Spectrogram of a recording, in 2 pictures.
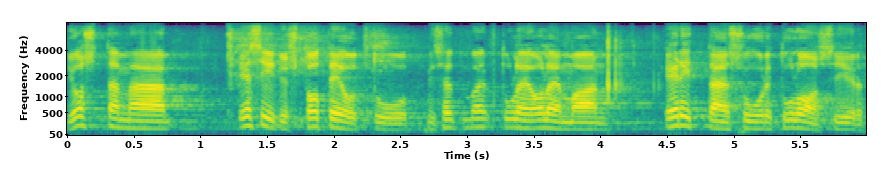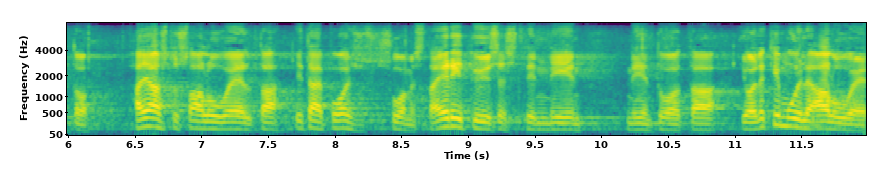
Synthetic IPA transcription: jost̪æmæˑ | esit̪yst̪ot̪eut̪uːniseet̪uleːolemɑːn | erit̪ːæinsuːrit̪ulonsiːrt̪o | hɑjɑst̪usɑlueilt̪ɑit̪æpoissuomest̪ɑeɾit̪yisest̪inniːn | niːnt̪uot̪ɑjoˑilːˑekːimuilːeɑluei

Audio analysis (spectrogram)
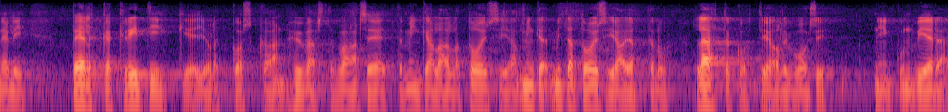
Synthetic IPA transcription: eli | pelkːækrit̪iːkːiḛijo̰lekkoskɑ̰ːnhyʋæst̪æʋɑːnseet̪ːæmiŋkælɑilːɑt̪oisiɑmiŋkæmit̪æt̪oisiɑɑ̰jɑt̪ːelu | læht̪økoht̪iɑ̰o̰liʋoisḭ | niːŋkunʋieɾæ̰

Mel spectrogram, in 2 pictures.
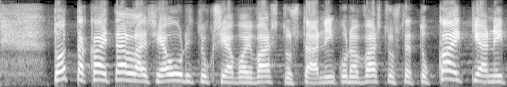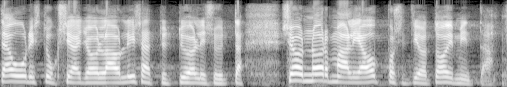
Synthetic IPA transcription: t̪ot̪ːɑkɑit̪ælːɑisiɑuːrist̪uksiɑʋoiʋɑst̪ust̪ɑːnniːŋkunoʋʋɑst̪ust̪et̪ːukkɑikːiɑniːt̪æuːrist̪uksiɑjoilːɑonlisæt̪ːyt̪tyølːisyːt̪ːæseonnormɑːliɑopːosit̪iot̪oimint̪ɑ̰

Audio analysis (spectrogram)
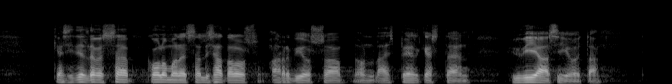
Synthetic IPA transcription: kæsit̪elt̪æʋæsːækolmɑnːesːɑlisæt̪ɑlosɑrʋiosːɑo̰nlʔæ̰hespelkæst̪æːn | hyʋiæɑsioit̪ɑ̰

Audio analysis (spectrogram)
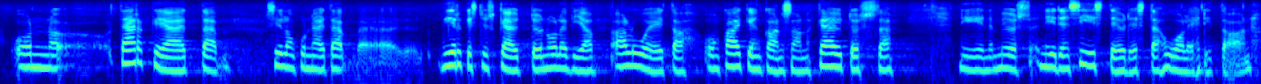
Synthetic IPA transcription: on | t̪ærkeæet̪ːæ | silːoŋkunnæit̪æ | ʋirkist̪yskæyt̪ːøːnoleʋiɑɑlueit̪ɑoŋkɑikeŋkɑnsɑnkæyt̪øsːæ | niːnmyøsniːdensiːst̪eydest̪æhuolehdit̪ɑ̰ːn

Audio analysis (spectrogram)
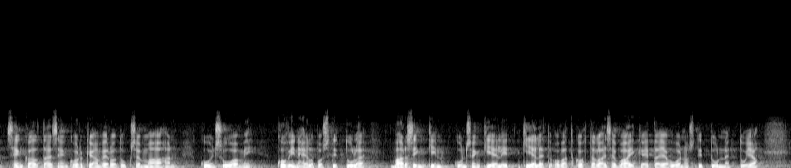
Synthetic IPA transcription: seŋkɑlt̪ɑiseːŋkorkeɑʋʋerot̪uksemmɑːhɑn | kuinsuomi | koʋinhelpost̪it̪tuleʋɑrsiŋkinkunseŋkielikielet̪oʋɑt̪koht̪ɑlɑiseʋɑikeit̪ɑjɑhuonost̪it̪tunːet̪ːujɑ

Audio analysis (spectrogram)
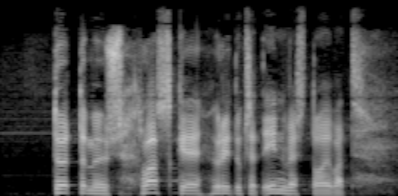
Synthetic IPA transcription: t̪yøt̪ːømyːslɑskeːyɾit̪ykset̪inʋe̞st̪o̞jʋɑt̪

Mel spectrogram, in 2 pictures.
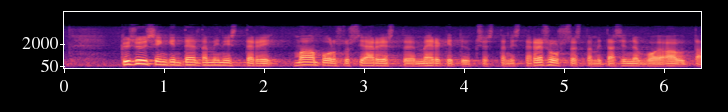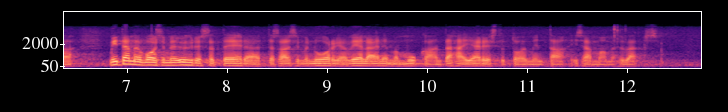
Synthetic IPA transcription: kysyisiŋkint̪eilt̪æminist̪erimɑːmpuolust̪usjærjest̪øjemmerkit̪yksest̪æniːst̪ære̞sursːeist̪ɑmit̪æsinːeʋʋo̞iʔɑlt̪ɑː | mit̪æmeʋoisimːeyhdesːæt̪ehdæet̪ːæsɑisimːenuoɾiɑʋielæene̞mːæmmukɑːnt̪æɦæjærjest̪øt̪o̞imint̪ɑːʔḭsæmːɑːmːehyʋæ̰ksi̥

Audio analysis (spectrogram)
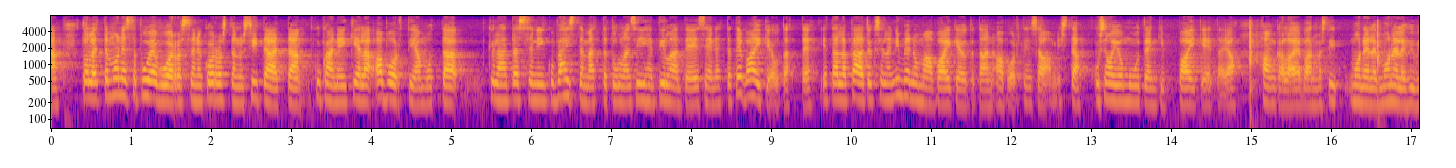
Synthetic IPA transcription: t̪eolet̪ːemonesːɑpuheʋʋuorosːɑnekorost̪ɑnussit̪æet̪ːækukɑːneik̪ielːæ̰ʔɑbort̪ːiɑmut̪ːɑ | kylæhænt̪æsːæniːŋkuʋæhist̪æmæt̪ːæt̪ulːɑnsiːhent̪ilɑnt̪eːseːnet̪ːæt̪eʋɑikḛut̪ɑt̪ːejɑt̪ælːæpæːt̪økselːænimenomɑːʋʋɑikeut̪et̪ɑːnʔɑ̰bo̰rt̪insɑ̰ːmist̪ɑkuseojomuːt̪eŋkiʋɑikeːt̪ɑ̰jɑ̰hɑŋkɑlɑ̰ːjɑʋɑrmɑst̪imonelːemmonelːehyʋi

